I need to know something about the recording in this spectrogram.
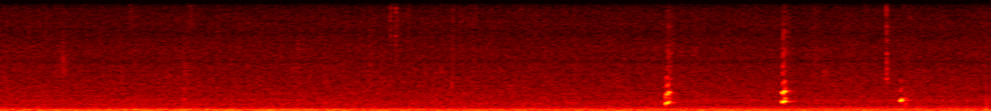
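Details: Sleeping puppy barking while dreaming: three short, soft, clipped yips in the final few seconds, about a second apart, over a steady low indoor hum.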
